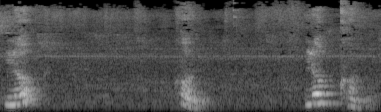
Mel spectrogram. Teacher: ক্ষয়ের উচ্চারণটি প্রাধান্য পেয়েছে, কিন্তু ক্ষীয় বর্ণটি যদি শব্দের মাঝে থাকে এবং শব্দের শেষে থাকে তাহলে প্রথমে কয়ের মতো তারপরে ক্ষয়ের মতো উচ্চারণটি হবে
